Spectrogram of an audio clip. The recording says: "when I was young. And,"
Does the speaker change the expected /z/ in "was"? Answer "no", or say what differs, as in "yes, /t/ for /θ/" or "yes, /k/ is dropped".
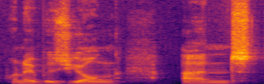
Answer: no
